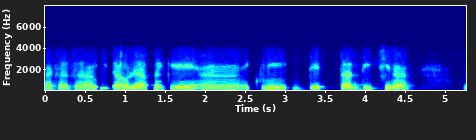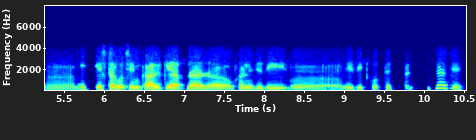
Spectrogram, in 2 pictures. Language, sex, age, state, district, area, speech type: Bengali, male, 30-45, West Bengal, Darjeeling, urban, conversation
